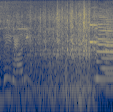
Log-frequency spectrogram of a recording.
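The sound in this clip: A freight train crossing Mexico, the one called la bestia, gives a heavy rolling rumble with whistle-like tones sliding over it, growing slightly louder as it goes on.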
